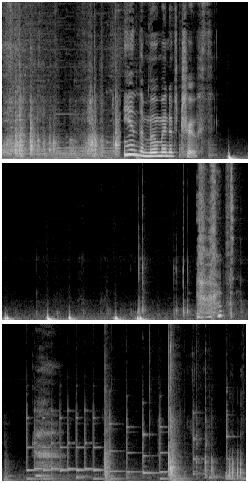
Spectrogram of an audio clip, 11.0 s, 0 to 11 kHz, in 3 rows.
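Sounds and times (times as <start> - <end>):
background music: 0.1 - 3.6, 7.7 - 11.0.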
